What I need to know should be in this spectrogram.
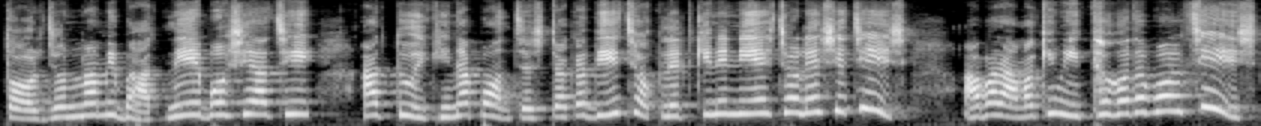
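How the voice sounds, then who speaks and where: A woman voicing an emphatic, fussing village mother, loving but quick to scold, in a cartoon. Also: extremely high pitch. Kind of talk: cartoon voice acting.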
